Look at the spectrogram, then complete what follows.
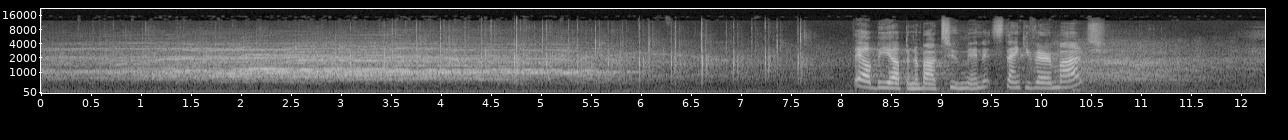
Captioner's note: cheers and applause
